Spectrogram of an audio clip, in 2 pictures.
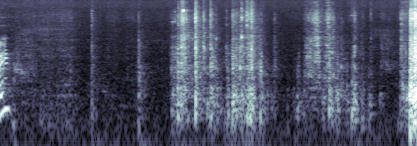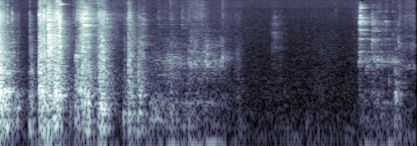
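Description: Hard objects being handled and knocked about on a workbench for a few seconds: irregular clattering and scraping, loudest about four seconds in, then quiet.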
